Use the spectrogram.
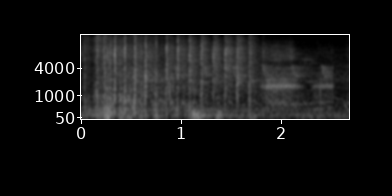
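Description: Pigeons take off and fly, their wings clapping in a rapid run of sharp, close flutters that thins into a softer, steadier whir toward the end.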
